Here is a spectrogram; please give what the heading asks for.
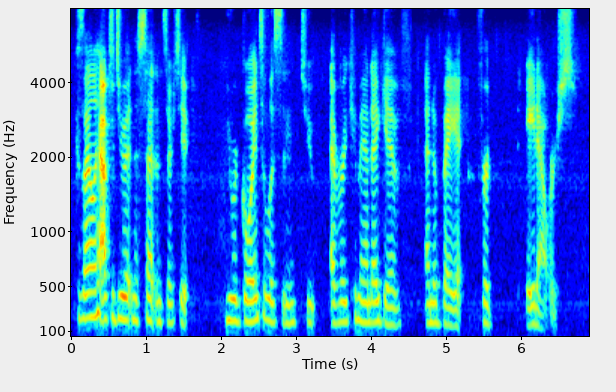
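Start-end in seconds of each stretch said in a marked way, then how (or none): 2.1-6.7 hushed, soft half-whisper. Casting a spell on a kitty, half-whispering to the kitty. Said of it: "I'm gonna whisper at it".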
